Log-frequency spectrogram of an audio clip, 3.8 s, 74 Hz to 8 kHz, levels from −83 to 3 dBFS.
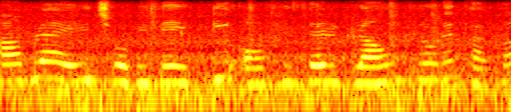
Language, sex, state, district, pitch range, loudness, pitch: Bengali, female, West Bengal, North 24 Parganas, 245-270 Hz, -15 LUFS, 255 Hz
